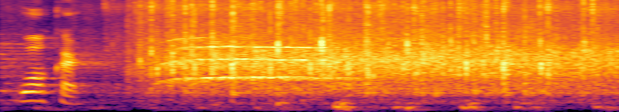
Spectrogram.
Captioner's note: audience applauding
